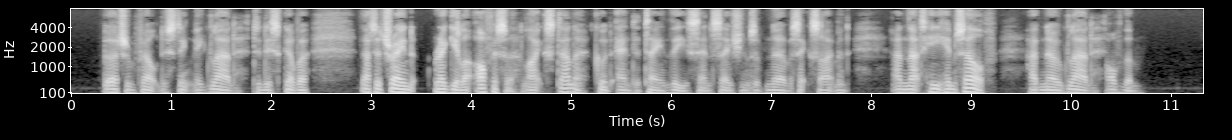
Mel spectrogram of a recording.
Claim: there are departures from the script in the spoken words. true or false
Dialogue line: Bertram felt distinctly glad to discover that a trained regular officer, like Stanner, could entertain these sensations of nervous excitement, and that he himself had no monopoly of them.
true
